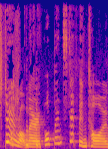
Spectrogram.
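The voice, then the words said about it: Bad fake British accent. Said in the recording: “every American's go-to like bad British accent”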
